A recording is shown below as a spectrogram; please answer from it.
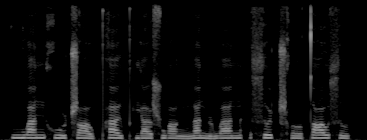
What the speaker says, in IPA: n̪ w a˦ n x u˨˦ ʈ͡ʂ ɑ˨˩ ʊ̯ pʰ a˥˨ ɪ̯ pʰ j ä˨˦ ʂ w ɑ˨˩ ŋ n̪ a˥˨ n ɻ w a˦ n | s ɹ̩˦ ʈ͡ʂʰ ɤ˨˦ t̪ ɑ˦ ʊ̯ s ɹ̩˨

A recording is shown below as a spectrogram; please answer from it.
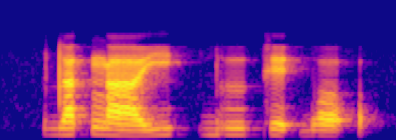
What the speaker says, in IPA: d a˦˥ t̚ ŋ a˩˦ j | b ɯː˧ k e˨˩ ʔ b ɔ˨˩ ʔ

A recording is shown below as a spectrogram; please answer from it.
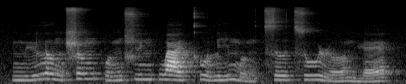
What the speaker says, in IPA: m y˧˥ l ɤ˥˩ ŋ ʂ ɤ˥ ŋ p ʊ˧˥ ŋ ɕ y˥ n p w a˥˧ ɪ̯ kʰ u˥˩ l i˧˥ m ʊ̰˨˩ ŋ t͡s ɹ̩˥ t͡s u˥ ɻ ɤ˧˥ n̪ ɥ ɛ˧˥

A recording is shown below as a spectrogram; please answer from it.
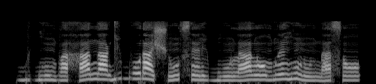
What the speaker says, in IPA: b i˧ ɡ ũ˧ b a˨ h a˨˦ n a˧ ɡ i˦ b o˦ ɾ a˦˨ ʃ ũ˨˦ s ɛ̃˧ ɾ i˨ b ũ˨ l a˨˦ l ɔ̃˧ b ɛ̃˦ ɡ ũ˦˨ ɾ ũ˨ n a˨˦ s ɔ̃˦

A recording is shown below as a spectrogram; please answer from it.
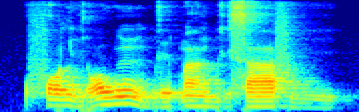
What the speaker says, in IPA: f ɔ˦ l i˨ ɾ ɔ˦ w ũ˦˨ ɡ͡b e˨ ɓ ã˦ ɡ͡b i˨ s aː˦ f iː˨

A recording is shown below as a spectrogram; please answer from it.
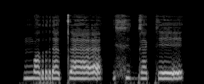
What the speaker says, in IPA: ŋ ɒ r æ t̪ æ | xʲ u ɡ æ k e

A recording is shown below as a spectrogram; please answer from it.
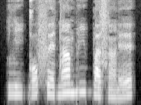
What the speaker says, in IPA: l i˨ ɡ ɔ˨˦ f ɛ˧ d ã˦ b i˦ b a˧ s ã˨ ɾ ɛ˨˦

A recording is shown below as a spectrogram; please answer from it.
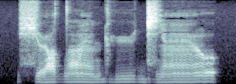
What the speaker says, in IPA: ɕ œ dˤ æ̃ ɖʱ y d͡ʑ æ̃ o̯

